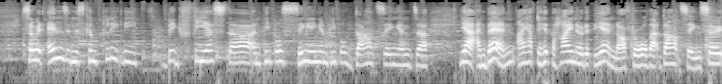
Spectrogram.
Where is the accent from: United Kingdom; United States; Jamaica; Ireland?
United Kingdom; England; moved away as an adult; I came from England.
